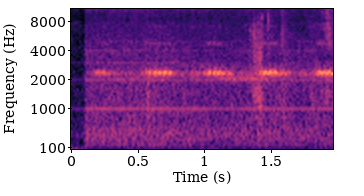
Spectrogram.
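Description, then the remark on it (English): Crickets chirp in a steady, repeating pulse of high, thin trills, moderately loud, with a faint hiss of night ambience underneath and no voices. “Crickets. You can hear them all.”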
